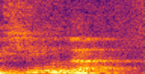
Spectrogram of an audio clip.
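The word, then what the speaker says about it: 下田: 시무다. 그 아래 한자에다가 밭전자 쓰는데 발음은 시무다라고 하는데 그 항구에 흑선 모형이 있고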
